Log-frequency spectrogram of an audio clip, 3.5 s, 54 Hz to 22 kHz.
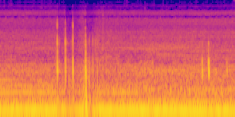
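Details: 2010 Chevy Equinox just after starter replacement with battery reconnected: steady low even idle rumble with a few brief clicks early on; runs smooth and settled, sounds healthy.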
